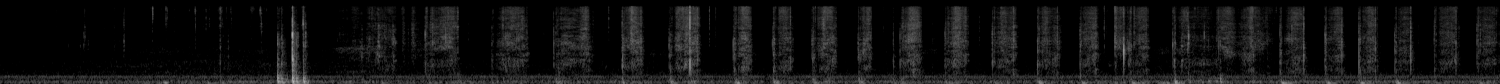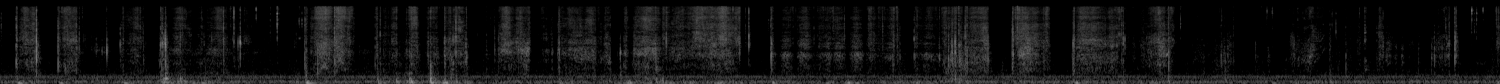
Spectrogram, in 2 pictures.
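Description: Rubbing strokes over a painted paper page, a few strokes a second, with a single sharp knock about three seconds in.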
